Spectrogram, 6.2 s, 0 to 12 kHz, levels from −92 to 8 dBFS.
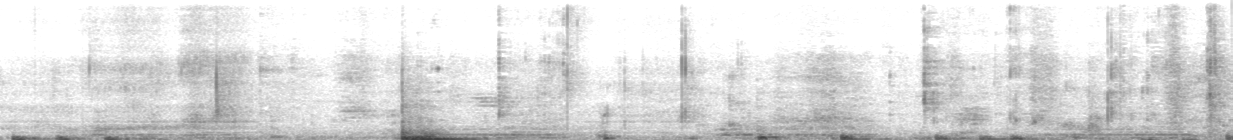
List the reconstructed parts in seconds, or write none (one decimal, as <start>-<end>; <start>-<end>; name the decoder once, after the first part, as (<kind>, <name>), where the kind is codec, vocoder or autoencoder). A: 0.0-1.3 (codec, SNAC); 2.9-3.5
